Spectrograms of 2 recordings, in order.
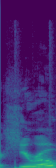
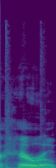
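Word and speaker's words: Herro: Is it Tyler Hero or Tyler Harrow? Because I've been saying Harrow. – I think it's Hero. I've heard Hero a bunch of times. – See, I'm listening to broadcast. I'm listening to Calabro say Hero. – Oh. – But okay. I also hear him mispronouncing names all the time. – It's all right, man. It's all right. I think it's a tomato situation with us. I'm going to call him Hero though.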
